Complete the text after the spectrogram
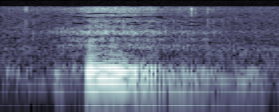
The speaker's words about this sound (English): I could barely hear you, my pet. Oh, all this panting and breathing.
